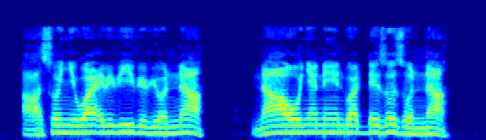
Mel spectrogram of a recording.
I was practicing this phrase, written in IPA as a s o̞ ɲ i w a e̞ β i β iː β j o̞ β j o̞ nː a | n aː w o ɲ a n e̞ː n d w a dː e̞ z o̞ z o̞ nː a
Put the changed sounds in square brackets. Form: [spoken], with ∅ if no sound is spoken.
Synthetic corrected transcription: a s o̞ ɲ i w a e̞ β i β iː β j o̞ β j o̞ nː a | n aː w o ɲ a n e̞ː n d w a dː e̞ z o̞ z o̞ nː a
